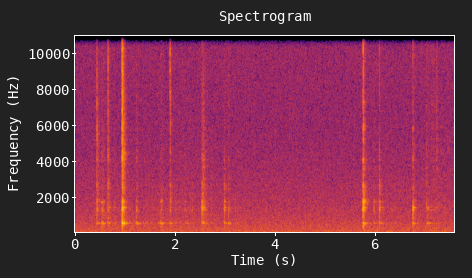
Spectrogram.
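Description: Long almond-shaped nails tap and scratch the flat lid of a small, hollow, rectangular brushed aluminum tin held in one hand. Light, scattered metallic clicks have a faint ringing tone around 600 Hz and decay almost at once. A long quiet gap falls in the middle, and a steady soft hiss runs underneath.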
